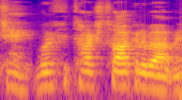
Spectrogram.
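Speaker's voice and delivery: mock-nervous woman voice. Man retelling what his ex-wife said at a show, imitating Autumn's nervousness. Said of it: "she gets super nervous".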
